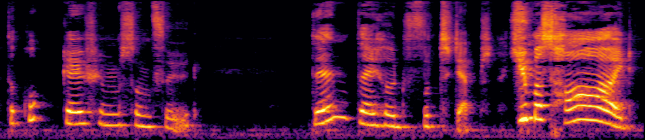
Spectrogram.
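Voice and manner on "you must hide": loud, higher-pitched, drawn-out cry; urgent cry. A narrator's reading. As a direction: cry out a slow, loud warning. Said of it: "she cried".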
